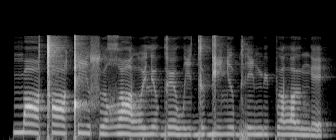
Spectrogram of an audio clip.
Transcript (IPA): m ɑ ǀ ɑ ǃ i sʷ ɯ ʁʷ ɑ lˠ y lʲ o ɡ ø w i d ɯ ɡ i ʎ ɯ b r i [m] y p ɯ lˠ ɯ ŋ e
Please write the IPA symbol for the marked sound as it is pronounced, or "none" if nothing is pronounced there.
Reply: m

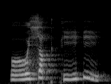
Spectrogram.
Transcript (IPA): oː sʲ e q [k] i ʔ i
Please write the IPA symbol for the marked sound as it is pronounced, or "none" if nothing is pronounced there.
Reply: k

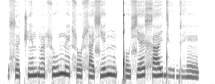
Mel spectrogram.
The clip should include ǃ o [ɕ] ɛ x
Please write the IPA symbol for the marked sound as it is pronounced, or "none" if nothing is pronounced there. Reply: ɕ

